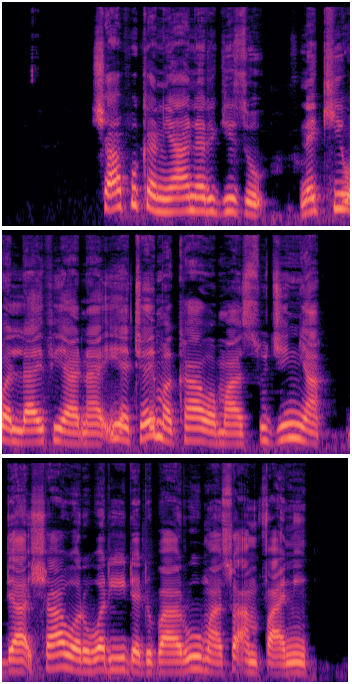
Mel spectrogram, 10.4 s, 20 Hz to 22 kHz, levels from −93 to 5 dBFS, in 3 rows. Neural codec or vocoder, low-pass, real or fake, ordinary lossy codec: none; none; real; none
